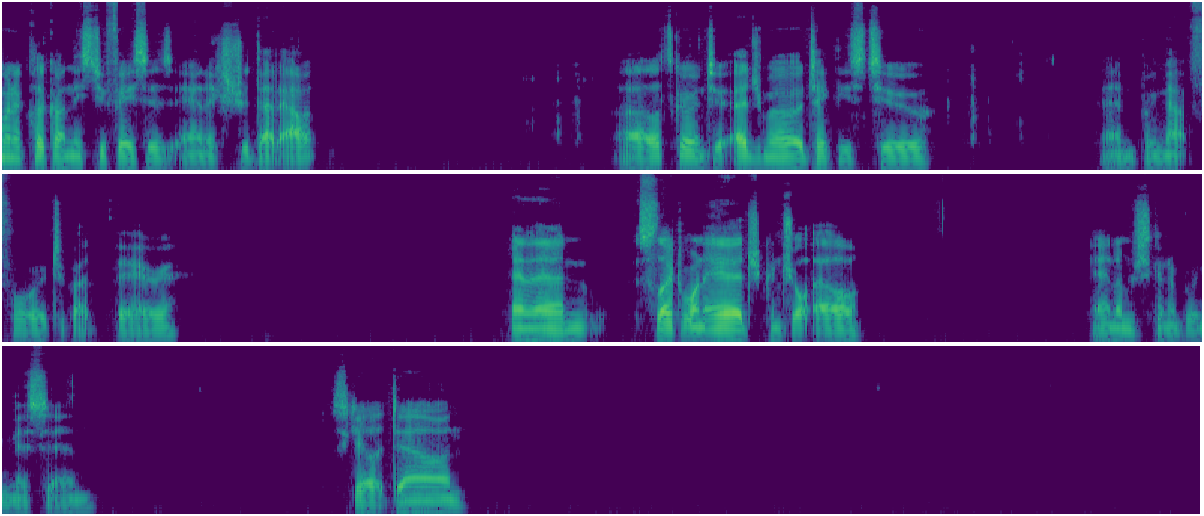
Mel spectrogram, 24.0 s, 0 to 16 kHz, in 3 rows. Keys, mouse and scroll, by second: 0.4 middle click, 0.8 e, 1.8 click, 3.5 ctrl+middle click, 4.5 click, 4.9 right click, 5.2 shift+right click, 6.1 ctrl+right click, 6.2 ctrl+z, 6.5 shift+right click, 7.5 click, 8.8 scroll down 1, 8.9 middle click, 10.1-10.7 scroll down 1, 10.7 right click, 11.3 ctrl+right click, 12.4 ctrl+right click, 12.7 ctrl+l, 13.4 middle click, 14.5 click, 16.8 click, 17.4 middle click, 18.1 s, 18.7 click, 19.0 middle click, 19.6 click.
